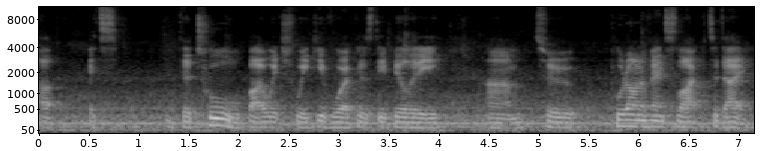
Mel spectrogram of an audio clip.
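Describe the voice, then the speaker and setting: Man, rally speaker, halting and full of ums, lowish voice, echoey outdoor recording. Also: very noisy. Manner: halting, many ums and restarts. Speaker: rally speaker, aid worker. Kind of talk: public speech at a campus rally.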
